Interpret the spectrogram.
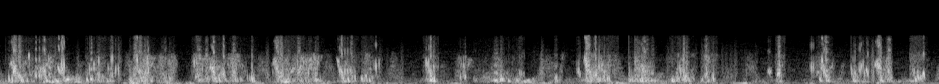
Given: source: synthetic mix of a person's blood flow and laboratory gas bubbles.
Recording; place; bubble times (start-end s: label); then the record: Doppler ultrasound of blood flow; subclavian vein
0.05-0.69 s: bubbles
0.85-1.23 s: bubbles
1.28-1.78 s: bubbles
1.91-2.59 s: bubbles
2.71-3.25 s: bubbles
3.34-3.83 s: bubbles
4.22-4.39 s: bubbles
4.56-5.25 s: bubbles
5.53-5.59 s: bubbles
5.75-6.18 s: bubbles
6.28-6.58 s: bubbles
6.68-6.96 s: bubbles
7.00-7.21 s: bubbles
7.67-7.85 s: bubbles
8.09-8.36 s: bubbles
8.51-8.94 s: bubbles
9.10-9.29 s: bubbles
From the record:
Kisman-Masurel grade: 343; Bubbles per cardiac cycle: rolling drumbeat, 9 or more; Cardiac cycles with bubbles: 100%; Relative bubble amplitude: loud (0.450 to 0.775); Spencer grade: 3 (all of the cardiac periods contain showers or single bubble signals, but not dominating or overriding the cardiac motion signals); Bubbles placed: anywhere in the cardiac cycle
